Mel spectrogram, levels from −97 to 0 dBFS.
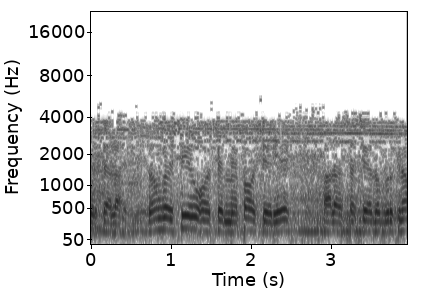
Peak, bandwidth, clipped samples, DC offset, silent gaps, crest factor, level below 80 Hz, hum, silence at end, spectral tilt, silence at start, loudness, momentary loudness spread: -6 dBFS; 5.2 kHz; under 0.1%; under 0.1%; none; 12 dB; -50 dBFS; none; 0 s; -4 dB/octave; 0 s; -19 LUFS; 5 LU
